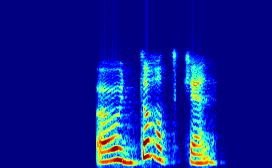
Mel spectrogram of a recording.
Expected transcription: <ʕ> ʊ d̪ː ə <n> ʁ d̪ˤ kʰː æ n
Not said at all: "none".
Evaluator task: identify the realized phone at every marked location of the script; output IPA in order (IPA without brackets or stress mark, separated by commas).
ʕ, none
